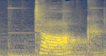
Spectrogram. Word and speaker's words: talk: é conversar falar conversar a pronúncia certa dele é Talk Talk por mais que a gente veja escrito a e o l a gente tem aquela inclinação de falar Talk né gente mas essa combinação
